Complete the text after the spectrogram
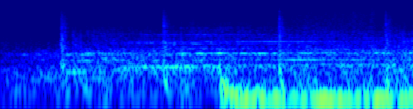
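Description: A blade slashes through the air.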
